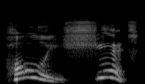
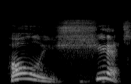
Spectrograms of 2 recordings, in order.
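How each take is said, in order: First: Higher, slow stretched amazement; amazed disbelief. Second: Amazed. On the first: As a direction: drag it out in shock. Repeating louder disbelief. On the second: Reacting to forty dollar price. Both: Real, not acted.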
